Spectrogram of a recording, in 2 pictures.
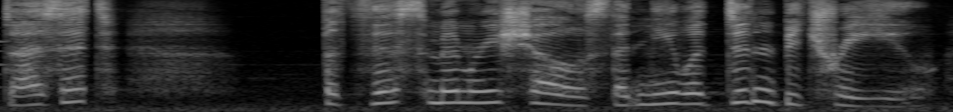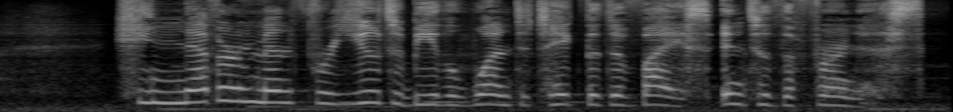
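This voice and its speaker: Woman acting a high-voiced, gentle wise guide. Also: recorded from a distance, a little hiss or hum, natural voice. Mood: calm, knowing. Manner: calm, measured explaining. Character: gentle, wise, composed girlish female guide. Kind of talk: video game voice acting.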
